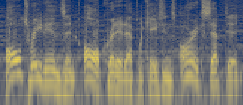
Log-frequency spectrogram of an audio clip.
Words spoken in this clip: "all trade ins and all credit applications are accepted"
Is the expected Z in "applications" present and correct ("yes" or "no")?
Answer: yes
